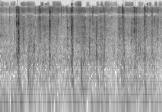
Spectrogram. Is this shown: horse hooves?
yes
